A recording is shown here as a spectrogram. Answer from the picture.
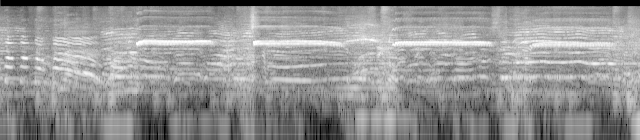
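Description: A child's voice chanting into a microphone over a reggae/dancehall backing track through a PA, with a deep bass line and a high held tone that comes back about four times.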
